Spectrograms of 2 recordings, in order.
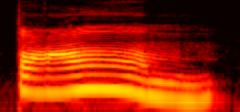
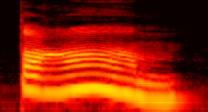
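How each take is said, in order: The two takes are said the same way.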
